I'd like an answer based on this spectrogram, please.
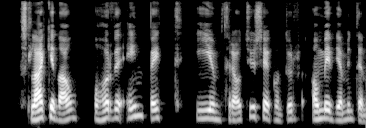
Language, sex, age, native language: Icelandic, male, 40-49, Icelandic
